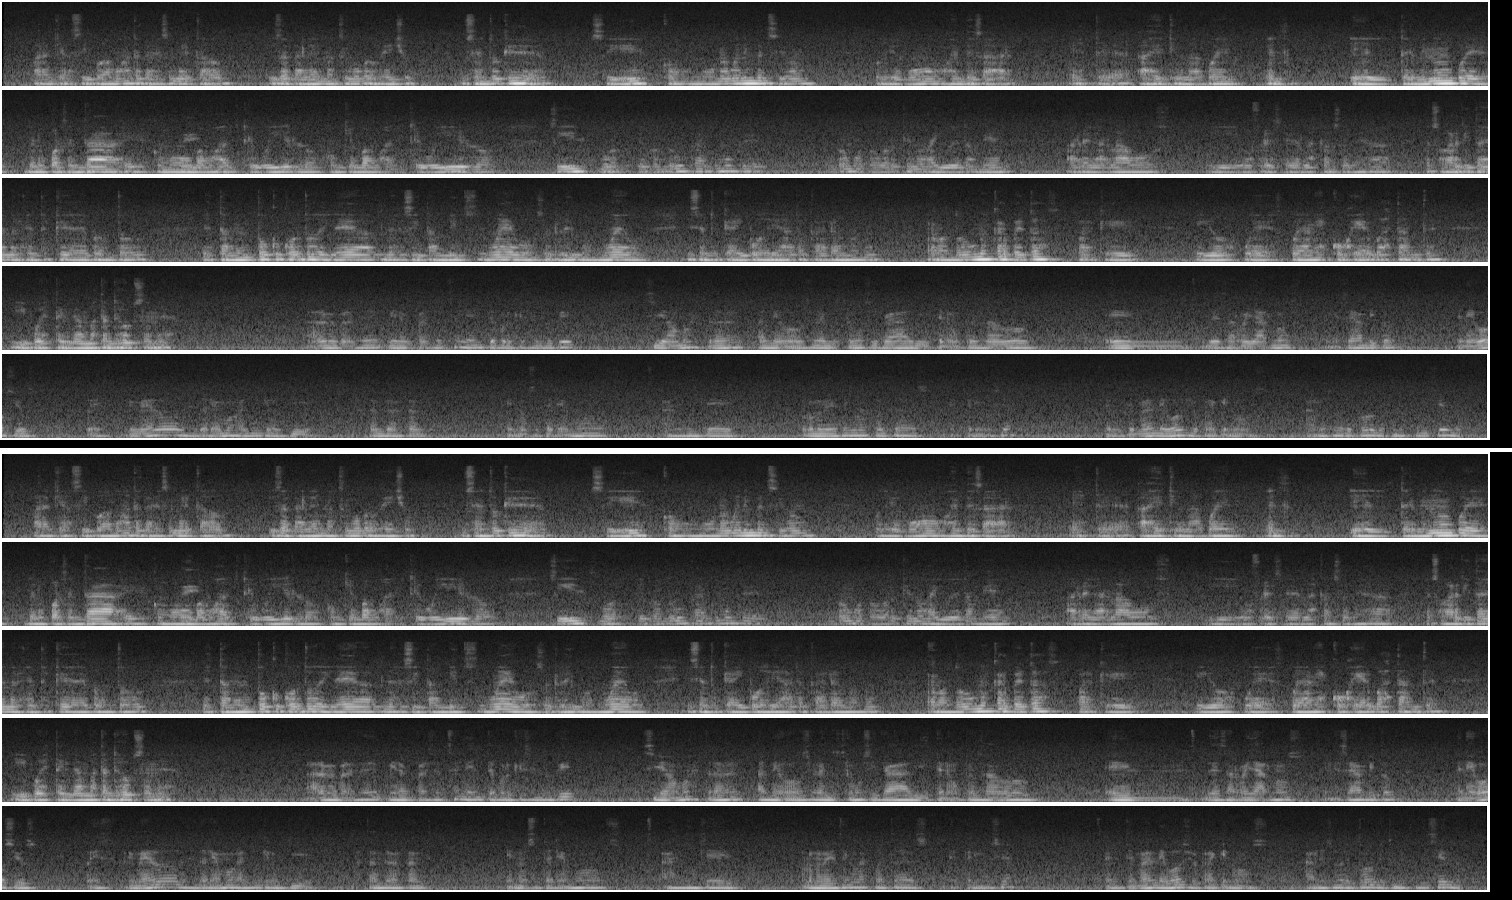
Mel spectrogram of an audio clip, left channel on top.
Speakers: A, in the centre; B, on the right.
A: para que así podamos atacar ese mercado y sacarle el máximo provecho. Yo siento que sí, con una buena inversión podríamos empezar este, a gestionar pues el, el término pues de los porcentajes, cómo
B: Sí,
A: vamos a distribuirlos, con quién vamos a distribuirlos Sí,
B: sí, sí.
A: bo- de pronto buscar como que un promotor que nos ayude también a regar la voz y ofrecer las canciones a a esos artistas emergentes que de pronto están un poco cortos de ideas, necesitan beats nuevos, ritmos nuevos, y siento que ahí podrías atacar, hermano,
B: sí.
A: armando unas carpetas para que ellos pues puedan escoger bastante y pues tengan bastantes opciones.
B: Ahora me parece, mira, me parece excelente porque siento que si vamos a entrar al, al negocio, a la industria musical y tenemos pensado em, desarrollarnos en ese ámbito de negocios, pues primero necesitaríamos a alguien que nos guíe, bastante, bastante. Eh, necesitaríamos a alguien que por lo menos ya tenga unas cuantas experiencias en el tema del negocio para que nos hable sobre todo lo que tú me estás diciendo,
